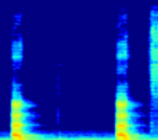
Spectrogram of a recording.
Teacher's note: Va albatta ta harfining chiqadigan o'rni bu tilimizdan uchi yuqori old tishlarning tubiga tegishligi bilan chiqadi. Mana tilning uchi yuqori old tishlarning tubiga tegishligi bilan, ya'ni tishning chiqadigan joyiga tegishligi bilan chiqar ekan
